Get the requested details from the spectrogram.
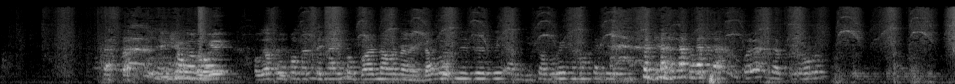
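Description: Young women laugh together.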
